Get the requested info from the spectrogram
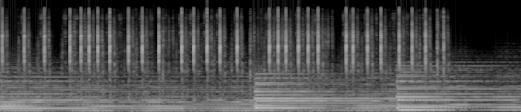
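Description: Typewriter keystroke sound effect, a quick irregular run of clicks that stops near the end, over slow sustained music chords that change twice.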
